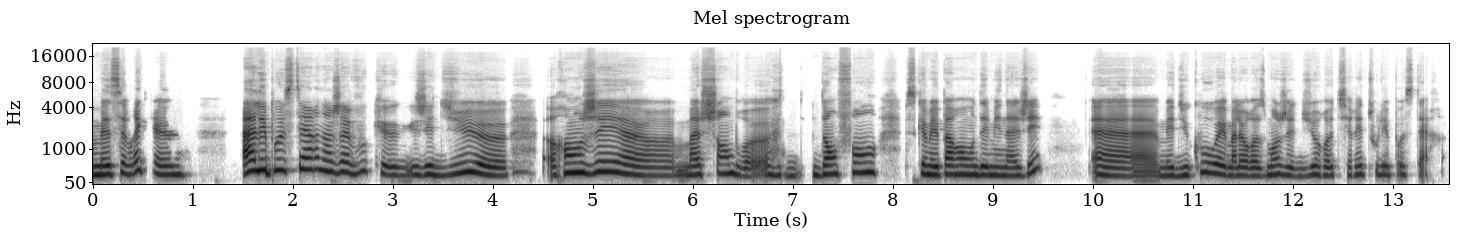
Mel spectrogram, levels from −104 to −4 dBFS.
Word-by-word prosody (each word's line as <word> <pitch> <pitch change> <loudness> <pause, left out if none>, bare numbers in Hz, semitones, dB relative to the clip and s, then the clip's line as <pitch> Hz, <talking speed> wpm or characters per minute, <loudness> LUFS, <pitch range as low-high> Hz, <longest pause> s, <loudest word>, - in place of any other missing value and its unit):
mais 215 +1 +5
c'est 235 +3 -2
vrai 280 +8 -1
que 215 -3 0 0.7
ah 300 - +9
les 315 0 +8
poster 325 +2 +2
non 300 -2 +3
j'avoue 275 0 -2
que 205 -7 -2 0.2
j'ai 215 +2 +1
dû, 230 +8 0
heu, 195 -4 +3 0.4
ranger, 260 +5 +3
heu, 195 -4 0
ma 210 +1 -1
chambre, 220 -2 -2
heu, 215 - -3
d 185 -1 -10
d'enfant 230 +5 +1 0.3
parce - - -12
que 235 - -1
mes 210 -2 +4
parents 220 0 +2
ont 215 - 0
déménagé. 205 - -1 0.5
Heu, 185 - 0
mais 190 0 -2
du 195 +1 -4
coup 270 -1 -2
ouais 235 -4 +3
malheureusement 195 +2 -1
j'ai 200 -3 -3
dû 180 +4 -5
retirer 200 +1 -4
tous 215 +1 -13
les 215 -1 -3
posters. 215 0 -11
215 Hz, 170 wpm, -20 LUFS, 195-250 Hz, 0.7 s, ah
